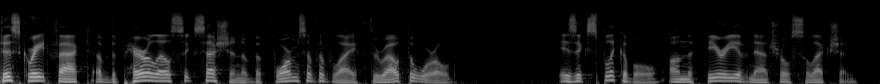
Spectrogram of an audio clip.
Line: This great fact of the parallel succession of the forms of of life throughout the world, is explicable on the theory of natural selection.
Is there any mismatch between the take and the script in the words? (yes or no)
no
